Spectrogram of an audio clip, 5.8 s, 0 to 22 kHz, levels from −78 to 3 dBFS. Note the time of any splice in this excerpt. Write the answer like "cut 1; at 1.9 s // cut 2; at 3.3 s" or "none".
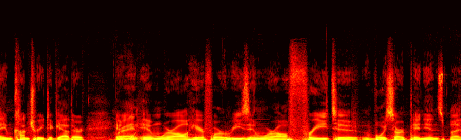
none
